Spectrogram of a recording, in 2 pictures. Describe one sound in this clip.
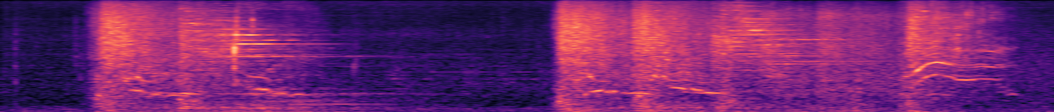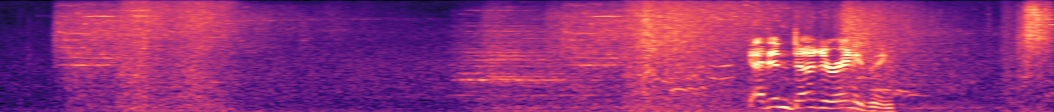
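Blades clash and slash with heavy metallic impacts.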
